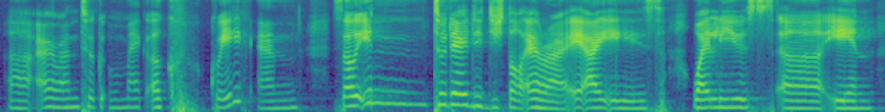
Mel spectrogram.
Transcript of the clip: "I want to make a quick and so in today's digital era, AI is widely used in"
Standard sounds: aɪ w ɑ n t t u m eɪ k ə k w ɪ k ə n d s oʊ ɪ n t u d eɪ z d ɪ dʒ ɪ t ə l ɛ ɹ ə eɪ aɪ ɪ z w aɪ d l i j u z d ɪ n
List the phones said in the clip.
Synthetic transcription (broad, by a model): aɪ w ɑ n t t u m eɪ k ə k w ɪ k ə n s oʊ ɪ n t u d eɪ d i dʒ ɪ t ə l ɛ ɹ ə eɪ aɪ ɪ s w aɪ l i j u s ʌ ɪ n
